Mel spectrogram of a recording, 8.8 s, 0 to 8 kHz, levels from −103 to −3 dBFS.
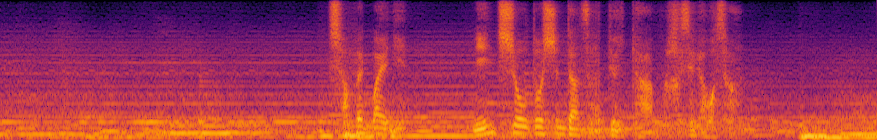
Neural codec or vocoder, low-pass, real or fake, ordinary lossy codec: codec, 16 kHz, 0.5 kbps, FunCodec, trained on Chinese and English, 25 frames a second; none; fake; none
